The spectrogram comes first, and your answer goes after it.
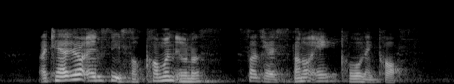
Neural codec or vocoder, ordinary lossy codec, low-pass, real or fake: codec, 44.1 kHz, 1.7 kbps, Pupu-Codec; none; 5.4 kHz; fake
